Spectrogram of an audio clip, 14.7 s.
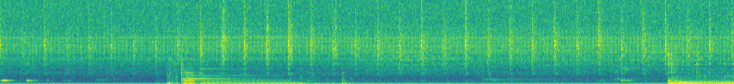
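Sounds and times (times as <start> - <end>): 
bass: 3.4 - 14.6.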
